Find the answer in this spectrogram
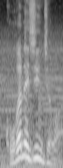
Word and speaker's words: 金神社: たいと思います金神社キンっと書いて黄金と読むのでそのは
